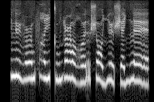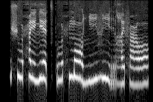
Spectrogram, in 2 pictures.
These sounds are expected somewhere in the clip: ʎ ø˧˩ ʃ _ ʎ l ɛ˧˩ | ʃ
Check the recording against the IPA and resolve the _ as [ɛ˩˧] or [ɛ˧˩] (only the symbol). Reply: ɛ˩˧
